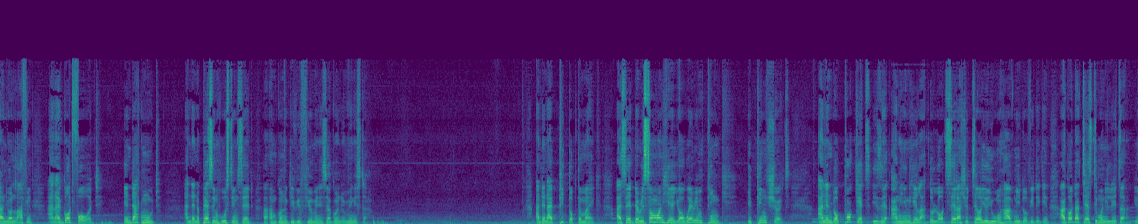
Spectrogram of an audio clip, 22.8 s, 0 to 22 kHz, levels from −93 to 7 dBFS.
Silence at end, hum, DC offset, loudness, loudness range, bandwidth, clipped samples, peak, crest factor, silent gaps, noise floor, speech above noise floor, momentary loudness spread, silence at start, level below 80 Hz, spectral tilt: 0 s; none; under 0.1%; -26 LUFS; 8 LU; 16.5 kHz; under 0.1%; -4 dBFS; 22 dB; none; -51 dBFS; 25 dB; 14 LU; 0 s; -54 dBFS; -5 dB/octave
